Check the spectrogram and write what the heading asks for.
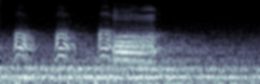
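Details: Hooded crows harassing a perched young northern goshawk on a rooftop railing: three short rasping caws in quick succession, then a longer drawn-out harsh caw, over a low background hum.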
